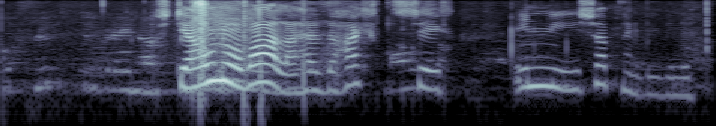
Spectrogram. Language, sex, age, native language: Icelandic, female, 11, Icelandic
